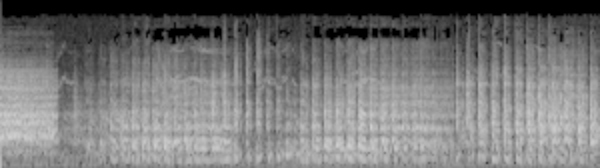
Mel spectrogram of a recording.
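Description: A colony of African penguins braying: many overlapping, pulsing calls. The calls ease off briefly about half a second in, then carry on.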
